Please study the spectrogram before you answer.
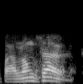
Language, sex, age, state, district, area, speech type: Bengali, male, 60+, West Bengal, Paschim Bardhaman, rural, conversation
